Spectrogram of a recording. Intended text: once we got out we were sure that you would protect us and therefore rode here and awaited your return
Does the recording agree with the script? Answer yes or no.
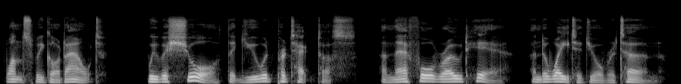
yes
